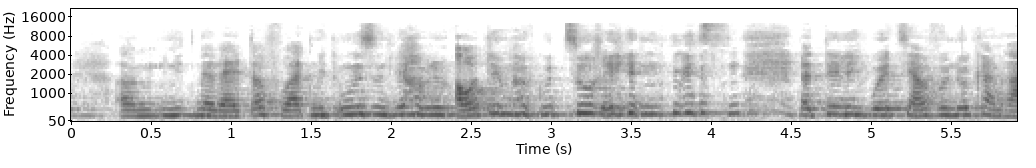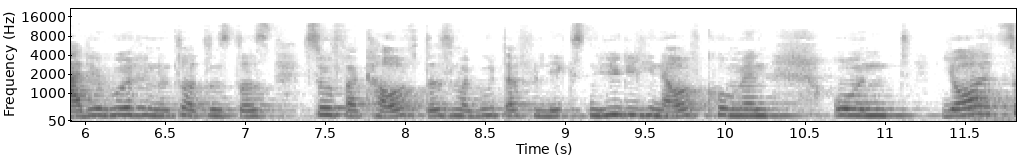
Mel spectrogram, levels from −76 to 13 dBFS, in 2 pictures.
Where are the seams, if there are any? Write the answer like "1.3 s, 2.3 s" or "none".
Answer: none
